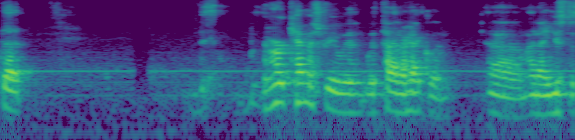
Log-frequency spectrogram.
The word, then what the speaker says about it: Hoechlin: And I just felt that her chemistry with Tyler Hoechlin, and I used to say his name wrong, so I finally got it right.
